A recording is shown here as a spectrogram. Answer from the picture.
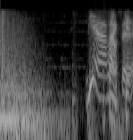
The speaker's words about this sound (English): You like my new sound, my jail sound?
